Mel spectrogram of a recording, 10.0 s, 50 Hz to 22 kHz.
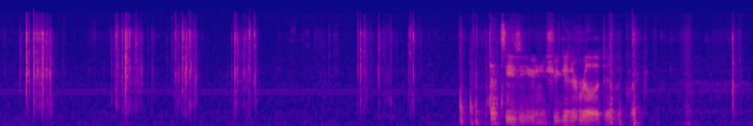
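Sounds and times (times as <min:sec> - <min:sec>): puzzle cube plastic clicking: 0:00.2 - 0:00.8, 0:01.5 - 0:03.5, 0:04.8 - 0:05.6.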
